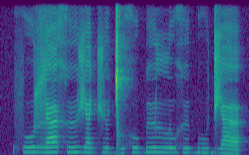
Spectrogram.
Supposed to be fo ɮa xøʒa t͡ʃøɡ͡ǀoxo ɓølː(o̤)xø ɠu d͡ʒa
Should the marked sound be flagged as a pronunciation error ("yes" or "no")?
yes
